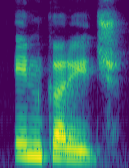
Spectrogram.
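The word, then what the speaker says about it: encourage: इसको पढ़ेंगे। इ एन इन फिर करेज। इनकरेज इनकरेज। ठीक है? अब यहां पर जो यह ओ यू है इसका अ साउंड हो रहा है। यानी अ साउंड प्रोनाउंस हो रहा है ओ यू का।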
